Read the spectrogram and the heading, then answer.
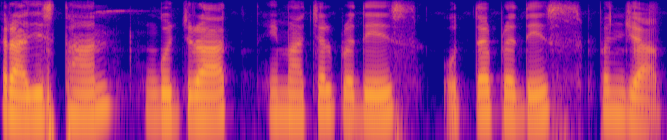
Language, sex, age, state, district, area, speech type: Hindi, female, 18-30, Madhya Pradesh, Betul, urban, spontaneous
